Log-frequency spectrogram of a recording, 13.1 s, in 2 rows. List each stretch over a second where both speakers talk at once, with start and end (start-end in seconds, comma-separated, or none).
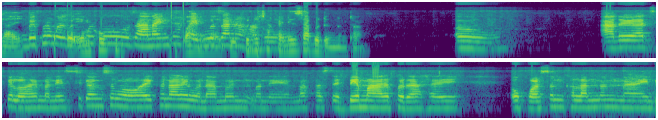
0.8-2.7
